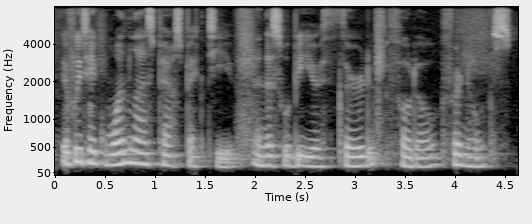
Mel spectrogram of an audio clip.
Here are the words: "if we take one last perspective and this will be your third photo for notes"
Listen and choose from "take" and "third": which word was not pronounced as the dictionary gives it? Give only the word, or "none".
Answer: none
